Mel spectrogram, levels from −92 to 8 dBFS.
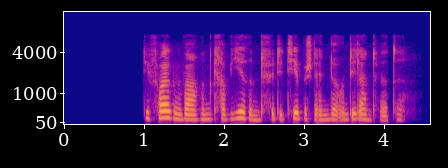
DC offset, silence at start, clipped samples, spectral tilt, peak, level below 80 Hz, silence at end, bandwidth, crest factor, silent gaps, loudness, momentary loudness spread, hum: under 0.1%; 1 s; under 0.1%; -6 dB/octave; -2 dBFS; -64 dBFS; 0.35 s; 7.6 kHz; 20 dB; none; -22 LUFS; 14 LU; none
